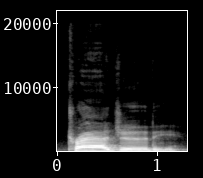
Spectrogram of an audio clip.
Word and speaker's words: tragedy: Tragedy is just the opposite. There's a J sound first and then a D sound. So, strategy, tragedy.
